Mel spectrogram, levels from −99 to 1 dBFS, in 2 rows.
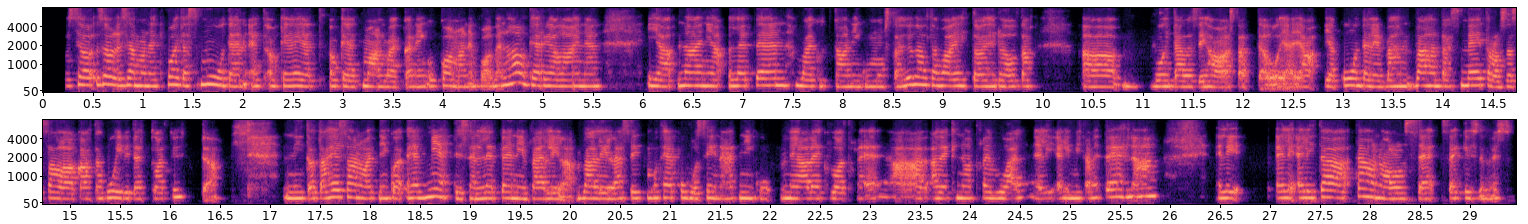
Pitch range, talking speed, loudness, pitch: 205-240 Hz, 175 wpm, -21 LUFS, 220 Hz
